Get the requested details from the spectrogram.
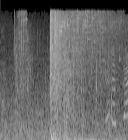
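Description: Crinkly foil rustles as it is pushed aside.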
